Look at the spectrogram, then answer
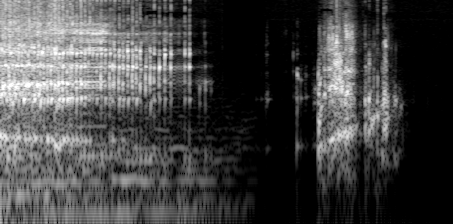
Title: Hot sexy cool awesome burping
